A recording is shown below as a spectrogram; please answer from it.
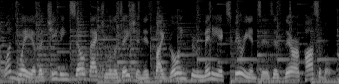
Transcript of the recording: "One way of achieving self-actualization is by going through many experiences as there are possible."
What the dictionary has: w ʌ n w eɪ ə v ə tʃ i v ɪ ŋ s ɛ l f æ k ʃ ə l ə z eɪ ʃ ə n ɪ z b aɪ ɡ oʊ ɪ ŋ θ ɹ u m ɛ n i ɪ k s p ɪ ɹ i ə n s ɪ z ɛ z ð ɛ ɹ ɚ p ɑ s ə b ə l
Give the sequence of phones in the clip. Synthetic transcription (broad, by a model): w ʌ n w eɪ ə v ə tʃ i v ɪ ŋ s ɛ l f æ k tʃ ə l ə z eɪ ʃ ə n ɪ z b aɪ ɡ oʊ ɪ ŋ θ ɹ u m ɛ n i ɪ k s p ɪ ɹ i ə n s ɪ z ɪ z ð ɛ ɹ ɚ p ɑ s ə b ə l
